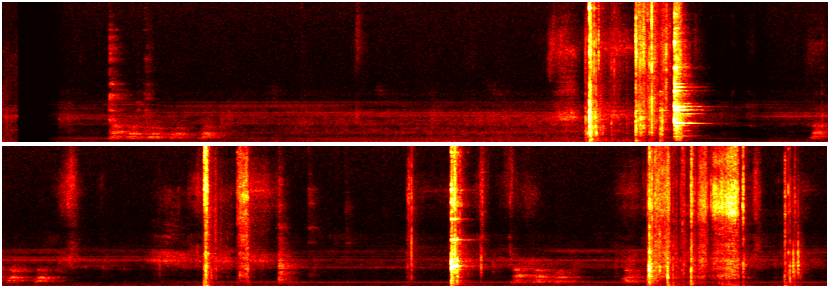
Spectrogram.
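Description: Steel camshafts being handled and set down on a workbench: scattered metallic clinks and knocks. The loudest is a quick cluster of ringing clinks about eight seconds in, with single knocks around thirteen and sixteen seconds and another cluster near the end.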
